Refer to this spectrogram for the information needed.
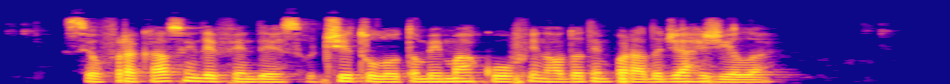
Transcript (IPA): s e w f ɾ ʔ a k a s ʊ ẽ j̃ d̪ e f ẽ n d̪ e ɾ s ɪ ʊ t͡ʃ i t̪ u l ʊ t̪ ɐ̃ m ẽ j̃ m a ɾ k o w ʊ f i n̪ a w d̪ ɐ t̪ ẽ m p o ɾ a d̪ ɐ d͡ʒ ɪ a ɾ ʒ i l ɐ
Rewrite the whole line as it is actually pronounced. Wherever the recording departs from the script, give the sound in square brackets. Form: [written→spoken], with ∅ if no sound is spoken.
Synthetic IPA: s e w f ɾ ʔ a k a s ʊ ẽ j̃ d̪ e f ẽ n d̪ e ɾ s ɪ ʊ t͡ʃ i t̪ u l ʊ t̪ ɐ̃ [m→b] ẽ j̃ m a ɾ k o w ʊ f i n̪ a w d̪ ɐ t̪ ẽ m p o ɾ a d̪ ɐ d͡ʒ ɪ a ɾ ʒ i l ɐ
